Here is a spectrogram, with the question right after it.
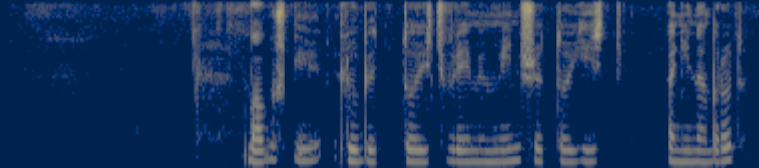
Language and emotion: Russian, neutral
